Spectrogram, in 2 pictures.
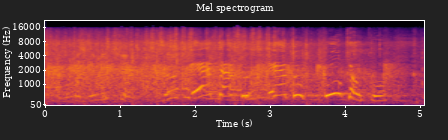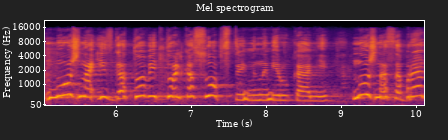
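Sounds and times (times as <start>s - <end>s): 
audience applause: 0.0s - 5.1s
speech: 0.6s - 10.0s.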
